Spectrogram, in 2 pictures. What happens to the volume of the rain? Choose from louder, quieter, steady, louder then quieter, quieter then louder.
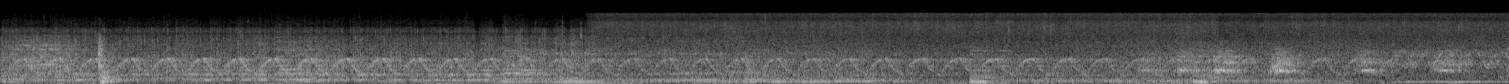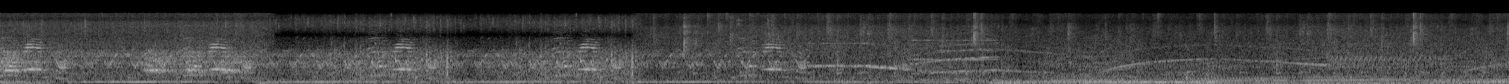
steady.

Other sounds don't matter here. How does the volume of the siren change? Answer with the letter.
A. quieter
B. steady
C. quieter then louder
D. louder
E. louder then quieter
A.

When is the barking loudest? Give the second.
13 s.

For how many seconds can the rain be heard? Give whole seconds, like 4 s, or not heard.
30 s.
